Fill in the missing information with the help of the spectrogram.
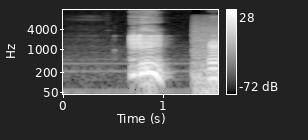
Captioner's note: ahem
